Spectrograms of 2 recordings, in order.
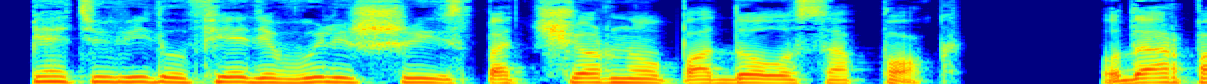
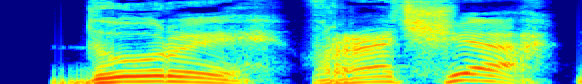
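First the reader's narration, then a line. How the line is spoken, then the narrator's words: Barking shout, man. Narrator (Russian): гаркнул отец Евгений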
